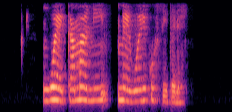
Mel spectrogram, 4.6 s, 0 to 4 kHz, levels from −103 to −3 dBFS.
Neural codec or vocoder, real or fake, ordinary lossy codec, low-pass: none; real; AAC, 24 kbps; 3.6 kHz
